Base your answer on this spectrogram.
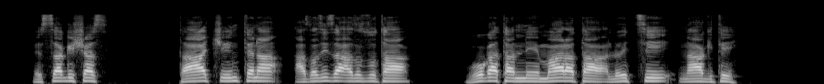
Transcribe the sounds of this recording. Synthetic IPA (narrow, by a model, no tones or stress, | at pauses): hɛsːɐɡɪʃːɐs | t̪ɐaːt͡ʃːɪɪnt̪ːɛnɐɐzɐzɪzɐːzɐzɔt̪aː | wɔɡɐt̪ɐnːɛmaːɾɐt̪aːlɔjt͡sːɪnaːɡɪt̪e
